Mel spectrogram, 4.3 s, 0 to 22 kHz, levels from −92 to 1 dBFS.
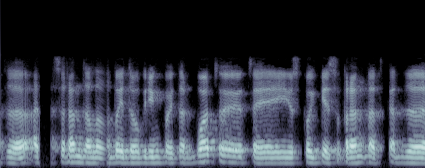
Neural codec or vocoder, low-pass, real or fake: none; 5.4 kHz; real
